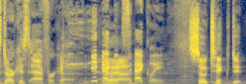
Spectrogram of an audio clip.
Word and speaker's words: Sotyktu: Sotictu.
